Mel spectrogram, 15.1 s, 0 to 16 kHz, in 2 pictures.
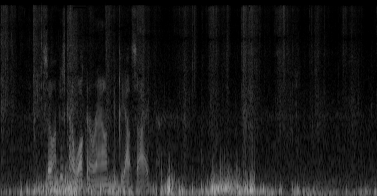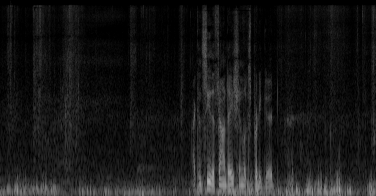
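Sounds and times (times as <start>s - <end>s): footsteps in mud and dry grass: 0.0s - 15.0s
low microphone rumble: 0.0s - 15.0s.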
